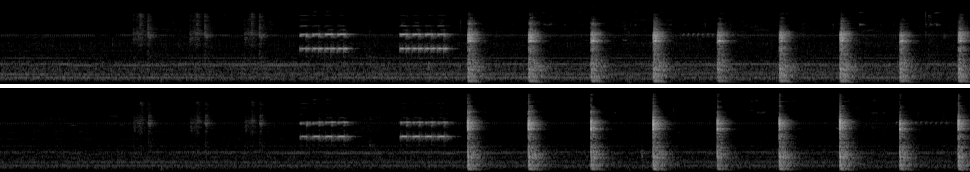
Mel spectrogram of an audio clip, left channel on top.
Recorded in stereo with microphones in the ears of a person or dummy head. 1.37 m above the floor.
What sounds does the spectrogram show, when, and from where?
1.3 s a camera shutter: 65° left (ahead or behind), 1.7 m
3.0 s an alarm clock: 60° left (ahead or behind), 1.9 m
4.7 s hammering: 55° right (ahead or behind), 0.9 m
